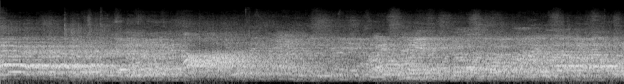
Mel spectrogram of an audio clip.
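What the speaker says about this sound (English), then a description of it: "I can hear a little bit of controversy from the crowd" Basketball crowd in a gym at a FCA Conquerors vs SR Panthers game protesting a call, a loud, continuous roar of shouting voices that swells and dips slightly without letting up.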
